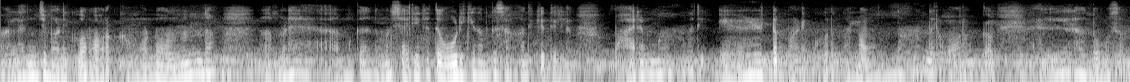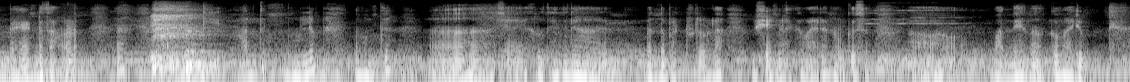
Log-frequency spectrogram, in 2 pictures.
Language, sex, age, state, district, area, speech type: Malayalam, male, 18-30, Kerala, Idukki, rural, spontaneous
